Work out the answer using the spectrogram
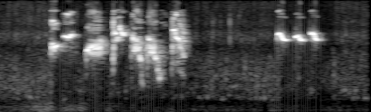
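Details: Asian pied starling giving harsh, squawking notes in a short burst, followed after a pause by three clear whistled notes in quick series.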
